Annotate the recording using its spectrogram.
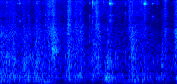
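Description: Faint, irregular rustling and small scuffs, as of a person shifting about in a cramped rock cave.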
